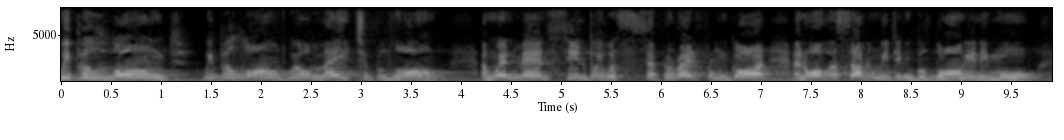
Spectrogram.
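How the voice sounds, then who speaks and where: In an Australian accent, a woman with an animated tone speaks at an extremely high pitch and moderate pace, with ordinary pitch variation. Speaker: preacher. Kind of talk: sermon. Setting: church with live audience. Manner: animated, fervent.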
